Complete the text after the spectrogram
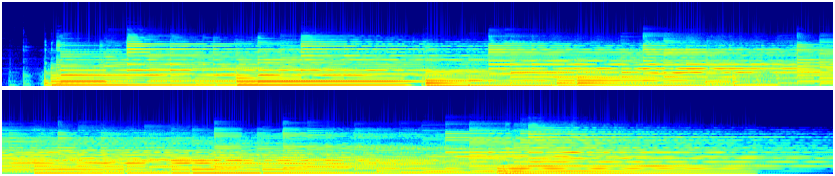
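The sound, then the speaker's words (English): A sustained, effects-laden electric guitar, with its tone control turned up a bit and reverb added, plays held chords that blend and swell, with a washy reverberant tail smoothing the changes into a continuous ambient texture, fairly loud and without any talking. “Now let's add some reverb into that.”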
